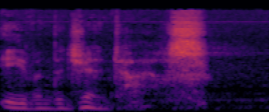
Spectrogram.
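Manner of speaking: hushed, soft, tiny whisper. Describing what a few radicals say, the speaker adds the last words: little whisper. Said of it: "and then in a little whisper".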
